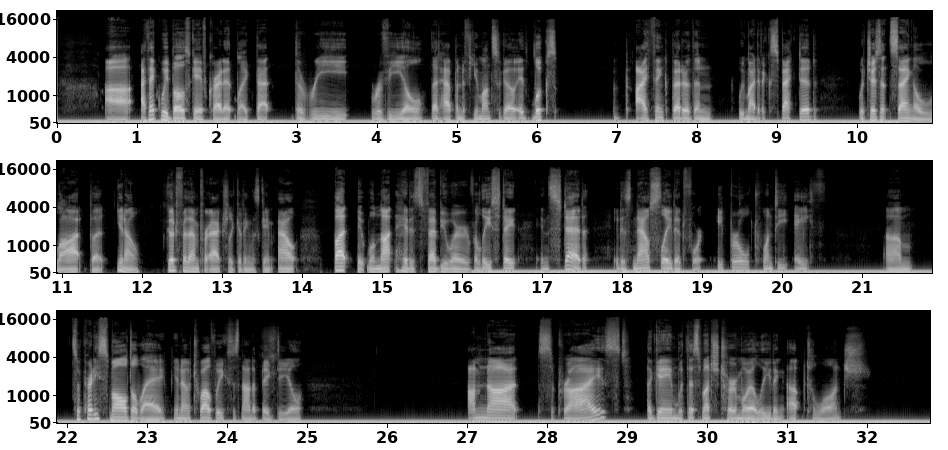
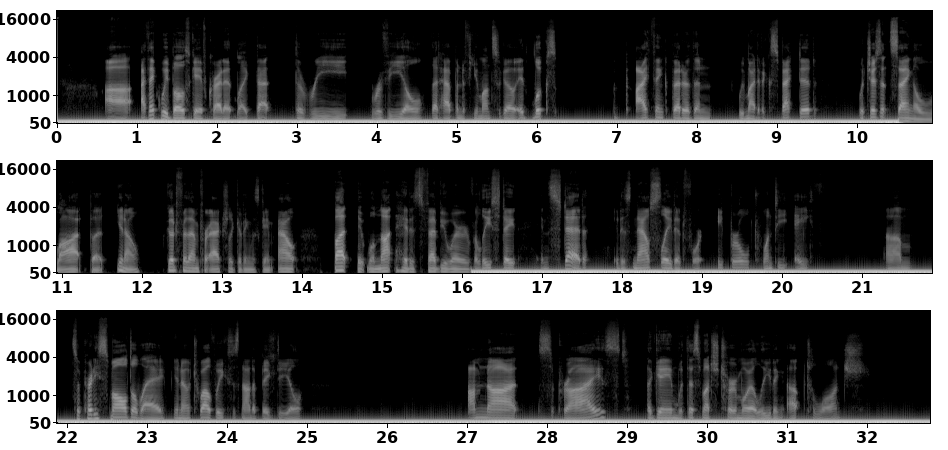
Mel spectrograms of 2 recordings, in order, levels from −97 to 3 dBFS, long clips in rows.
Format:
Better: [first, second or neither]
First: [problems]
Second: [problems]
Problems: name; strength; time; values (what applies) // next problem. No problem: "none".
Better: first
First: low rumble; faint; until 11 s and from 16 s on; 20 dB below the speech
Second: low rumble; loud; until 11 s and from 16 s on; 1 dB below the speech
